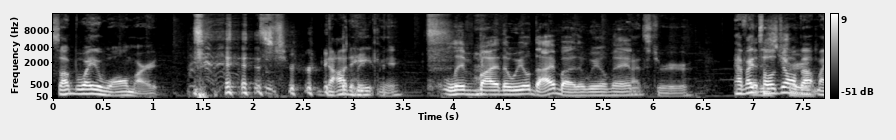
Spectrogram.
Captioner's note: laughs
